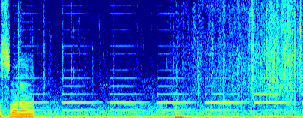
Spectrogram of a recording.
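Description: A faint electronic beep repeating a little under twice a second over a steady low hum, with one soft thump about two and a half seconds in.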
